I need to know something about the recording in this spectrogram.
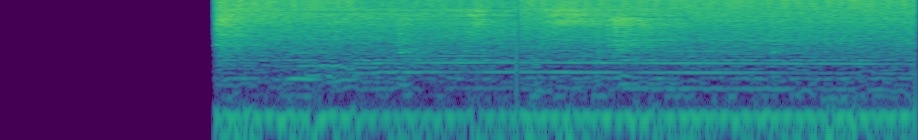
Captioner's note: drone buzzing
